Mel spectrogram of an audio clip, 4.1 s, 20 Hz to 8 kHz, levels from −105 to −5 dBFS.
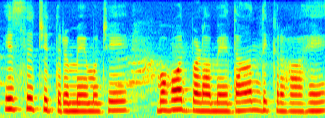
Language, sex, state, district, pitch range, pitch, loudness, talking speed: Hindi, female, Madhya Pradesh, Bhopal, 210-235 Hz, 220 Hz, -18 LUFS, 145 wpm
